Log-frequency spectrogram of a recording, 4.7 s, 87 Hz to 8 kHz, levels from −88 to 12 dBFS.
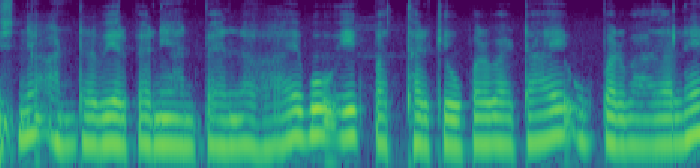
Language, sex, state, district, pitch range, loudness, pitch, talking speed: Hindi, female, Maharashtra, Mumbai Suburban, 165-185 Hz, -17 LUFS, 170 Hz, 165 wpm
